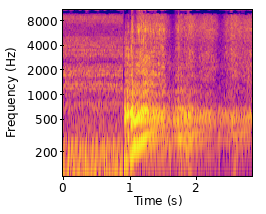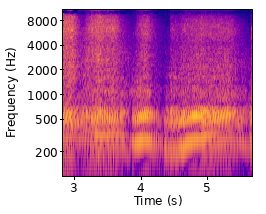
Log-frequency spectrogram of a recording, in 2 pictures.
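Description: Dodge Hellcat's supercharged 6.2-litre HEMI V8 accelerating hard. It holds a steady note for about a second, then its revs climb and drop several times in quick succession.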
